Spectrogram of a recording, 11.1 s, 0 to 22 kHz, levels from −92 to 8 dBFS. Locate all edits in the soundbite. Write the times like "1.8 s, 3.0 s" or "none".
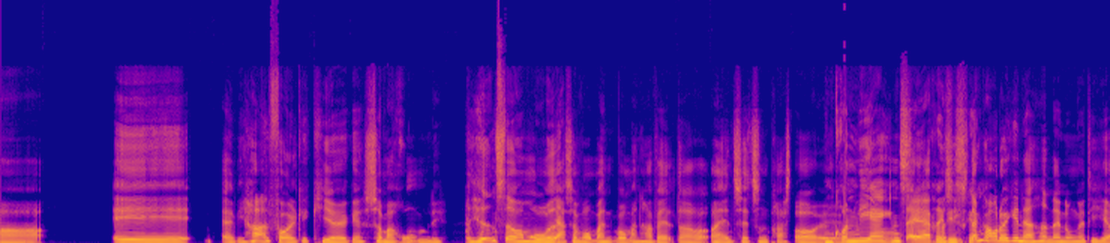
2.1 s, 4.7 s, 7.9 s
